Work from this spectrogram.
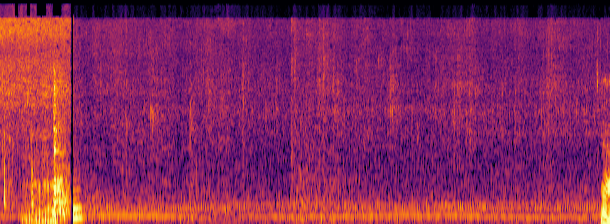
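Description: Garlic and onions frying in butter in a pan make a steady, moderate sizzle, with an initial clatter of stirring and occasional faint crackles over a low, even hum; no voices.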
